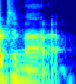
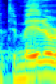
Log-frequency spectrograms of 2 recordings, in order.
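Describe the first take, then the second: First: "tomato" with a broad AH, tuh-MAH-toe; British pronunciation. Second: "tomato" with a long AY, tuh-MAY-toe; American pronunciation. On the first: Commentator polling viewers, "tomato" said with AH as in ma. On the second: Commentator polling viewers, "tomato" said with AY as in may. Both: Shown as a demonstration. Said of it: "What do you all say?".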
